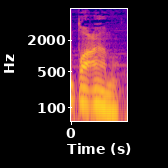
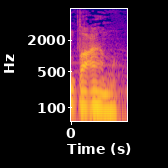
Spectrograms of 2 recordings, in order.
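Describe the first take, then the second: Both takes have the same delivery.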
